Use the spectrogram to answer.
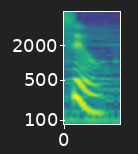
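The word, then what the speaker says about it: Sioux: by building this i give myself sue is pronounced sue sue is pronounced soup thank you so much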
